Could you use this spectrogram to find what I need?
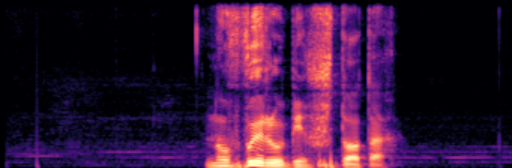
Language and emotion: Russian, angry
